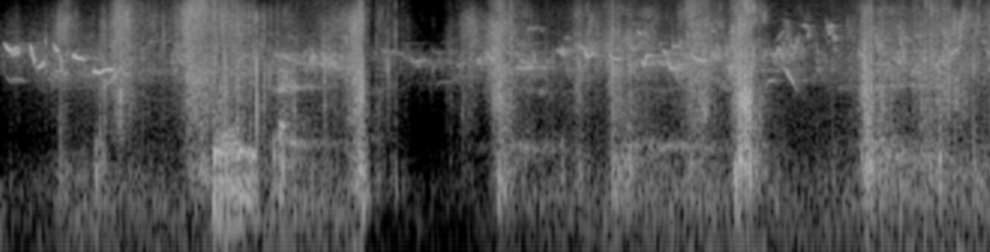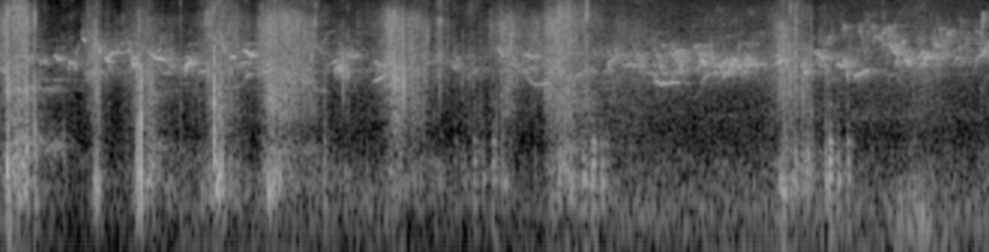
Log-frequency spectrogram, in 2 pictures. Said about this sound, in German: Und ich mache jetzt mal Schritte. Moment. Ihr könnt mitzählen. Das war der erste.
